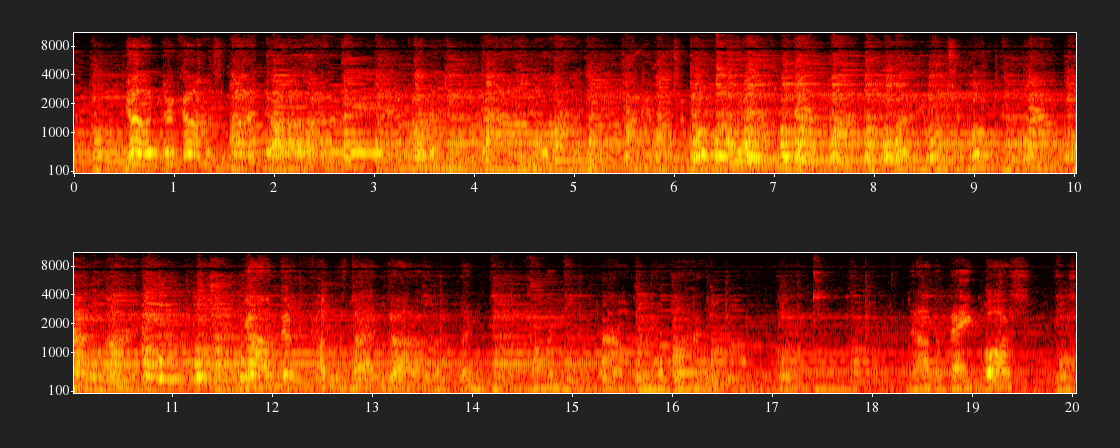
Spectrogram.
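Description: Banjo and acoustic guitar playing together in an instrumental break of a folk song, without singing. The playing drops quieter a few seconds before the end, then picks up again.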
